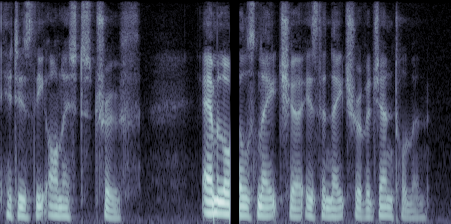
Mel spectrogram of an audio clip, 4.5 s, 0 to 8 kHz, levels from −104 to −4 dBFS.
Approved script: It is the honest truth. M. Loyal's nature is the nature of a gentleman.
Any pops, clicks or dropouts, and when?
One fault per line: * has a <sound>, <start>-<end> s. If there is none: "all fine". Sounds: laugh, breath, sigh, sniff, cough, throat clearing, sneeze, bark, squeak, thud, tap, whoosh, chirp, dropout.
* has a dropout, 2.3-2.4 s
